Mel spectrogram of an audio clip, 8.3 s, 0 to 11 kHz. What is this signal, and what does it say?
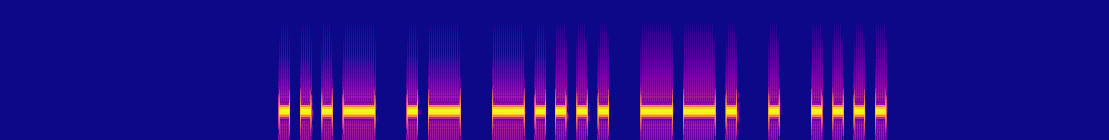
Morse code, heard as a keyed tone, about 15 wpm, 700 Hz. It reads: VA6GEH
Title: DXCC-100 Call Signs - 6 Characters - Repeated 3x - 15wpm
